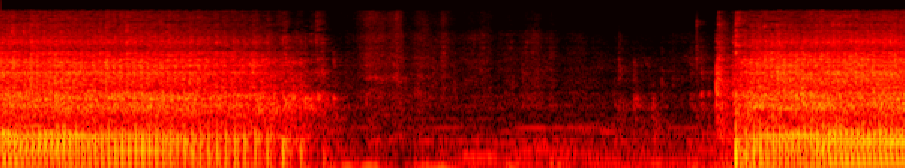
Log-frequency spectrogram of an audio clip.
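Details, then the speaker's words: Daelim Trac two-stroke moped, first run after engine removal and inspection, oil feed plugged with a screw as a possible air leak: fires and buzzes raggedly about two seconds, fades and stalls, then catches again; owner unsure fuel is reaching the carb. "All right, that's the most it's run so far. I don't know if it's getting fuel yet to the carb."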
